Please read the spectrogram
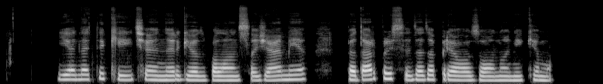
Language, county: Lithuanian, Kaunas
